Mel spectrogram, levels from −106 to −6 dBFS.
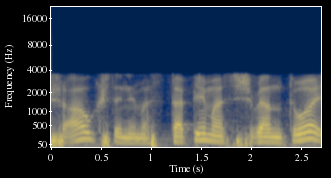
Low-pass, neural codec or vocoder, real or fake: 3.6 kHz; none; real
